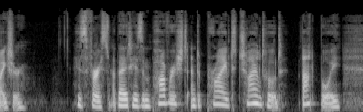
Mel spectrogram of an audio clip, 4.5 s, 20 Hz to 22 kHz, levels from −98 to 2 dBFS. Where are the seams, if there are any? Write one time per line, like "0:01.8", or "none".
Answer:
0:01.4

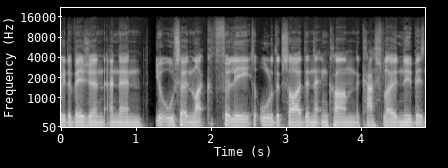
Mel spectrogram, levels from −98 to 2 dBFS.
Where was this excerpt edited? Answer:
0:01.7
0:02.5
0:02.9
0:03.5

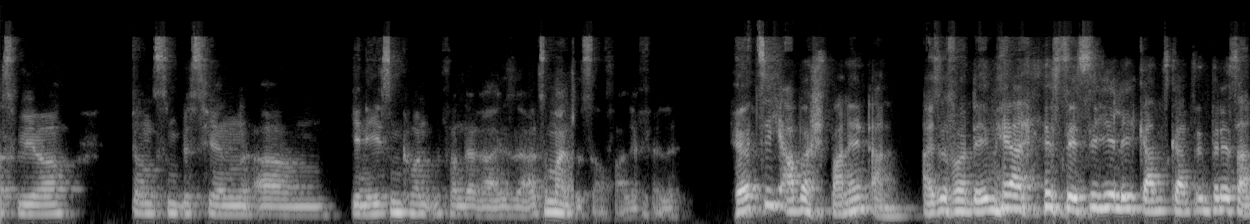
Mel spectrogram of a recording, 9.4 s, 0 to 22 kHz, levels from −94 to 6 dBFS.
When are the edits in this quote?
0:01.0
0:04.3

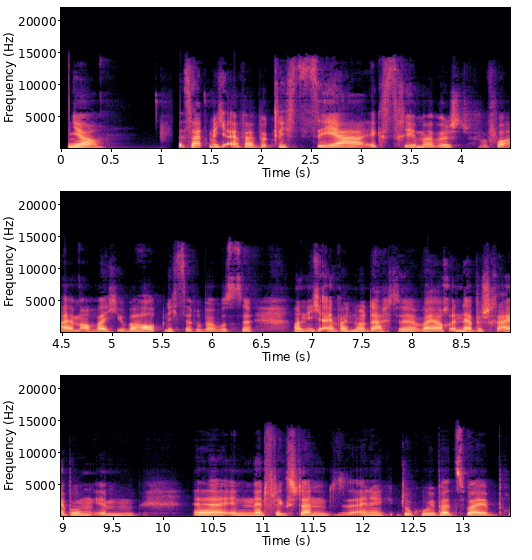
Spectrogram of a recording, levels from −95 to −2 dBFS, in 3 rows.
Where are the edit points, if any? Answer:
0:12.3

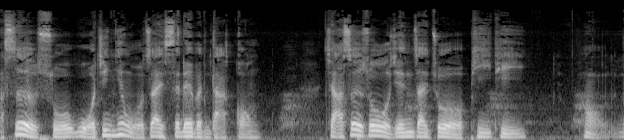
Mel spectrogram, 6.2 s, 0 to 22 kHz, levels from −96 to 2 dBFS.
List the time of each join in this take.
none

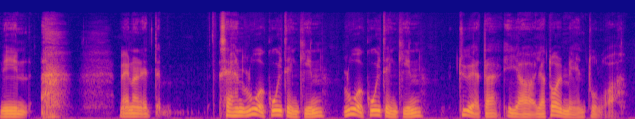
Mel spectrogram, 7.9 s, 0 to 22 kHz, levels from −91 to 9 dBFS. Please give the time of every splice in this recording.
0:04.3

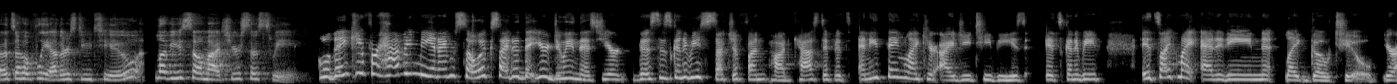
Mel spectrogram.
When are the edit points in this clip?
none

